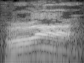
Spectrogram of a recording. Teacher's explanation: Escrito W, mas som só do R. Wrong. A entonação geralmente vem com isso.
